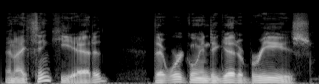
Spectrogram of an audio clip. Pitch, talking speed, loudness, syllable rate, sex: 95 Hz, 225 wpm, -16 LUFS, 5.9 syllables/s, male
